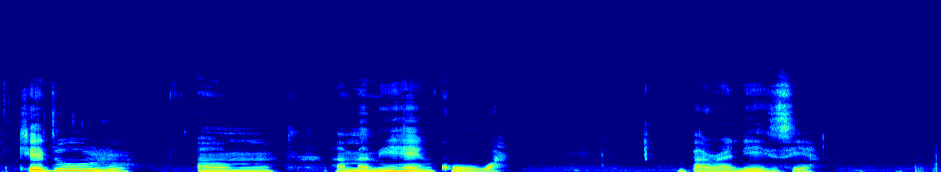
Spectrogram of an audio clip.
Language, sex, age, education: Igbo, female, 30-45, tertiary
